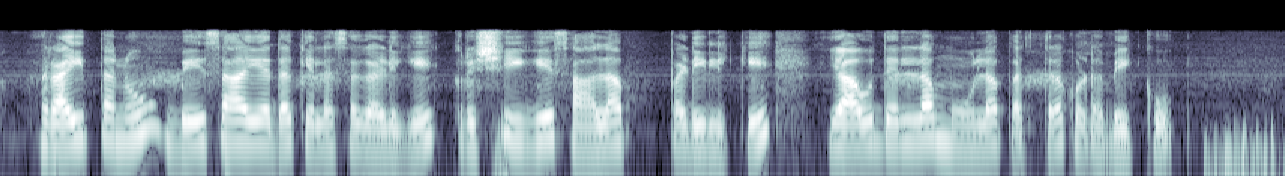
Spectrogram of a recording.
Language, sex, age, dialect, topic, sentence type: Kannada, female, 41-45, Coastal/Dakshin, banking, question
